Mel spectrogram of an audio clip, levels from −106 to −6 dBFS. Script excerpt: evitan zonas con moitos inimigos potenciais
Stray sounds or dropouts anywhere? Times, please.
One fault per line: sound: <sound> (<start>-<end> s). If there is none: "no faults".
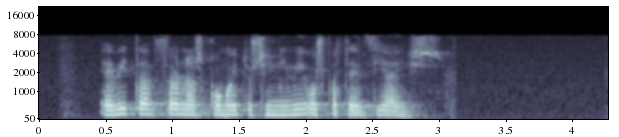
no faults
